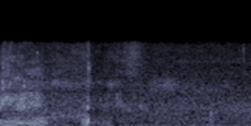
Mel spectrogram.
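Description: Two rescue dogs romping roughly together in snow, a brief burst of scuffling and sniffing up close, mostly quiet after the first second.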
